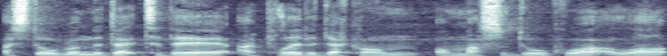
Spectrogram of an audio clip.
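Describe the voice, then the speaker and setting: A man speaks fairly quickly with a monotone, flat intonation. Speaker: gaming YouTuber. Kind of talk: casual unscripted video talk. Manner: rushed with frequent stutters and fillers.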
